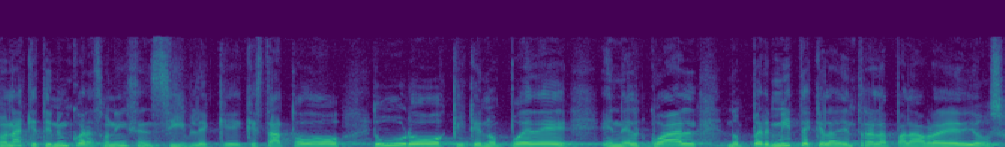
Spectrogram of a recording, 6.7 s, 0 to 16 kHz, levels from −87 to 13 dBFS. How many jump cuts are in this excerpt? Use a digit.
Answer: 2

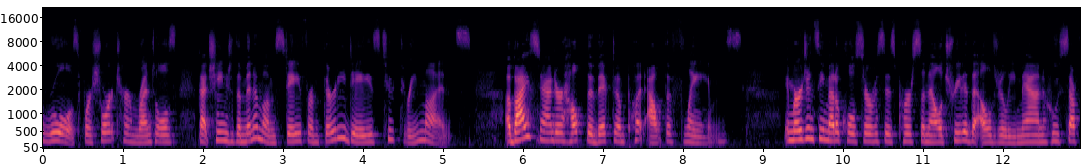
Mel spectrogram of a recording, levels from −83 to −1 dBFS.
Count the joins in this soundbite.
1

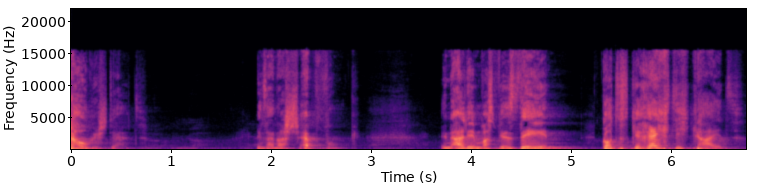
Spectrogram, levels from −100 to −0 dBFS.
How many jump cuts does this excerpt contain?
1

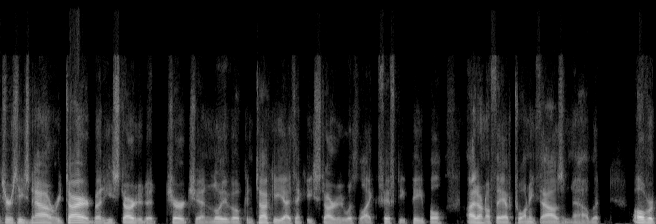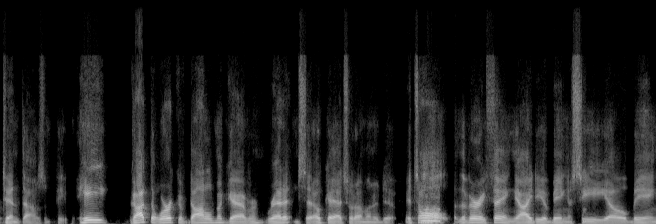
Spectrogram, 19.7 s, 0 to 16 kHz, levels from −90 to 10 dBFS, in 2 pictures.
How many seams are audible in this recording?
1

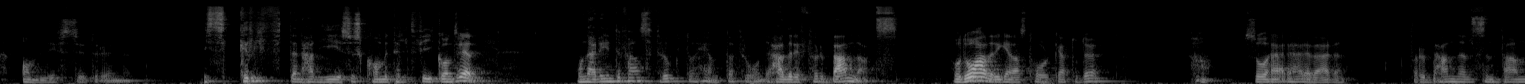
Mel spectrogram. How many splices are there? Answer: 0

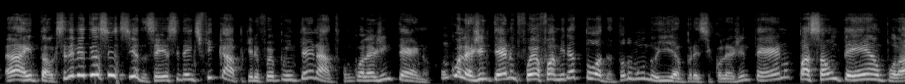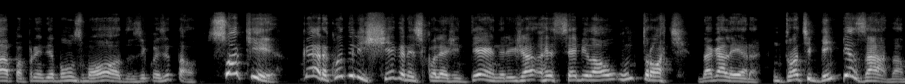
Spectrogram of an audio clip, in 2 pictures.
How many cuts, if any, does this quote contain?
1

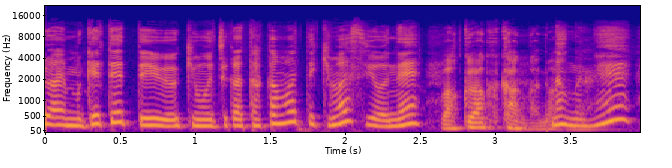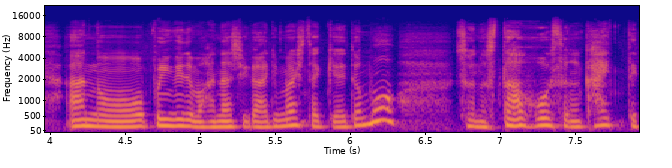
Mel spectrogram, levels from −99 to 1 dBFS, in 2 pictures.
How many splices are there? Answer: 1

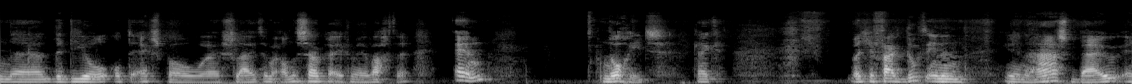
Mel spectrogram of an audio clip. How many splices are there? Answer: 0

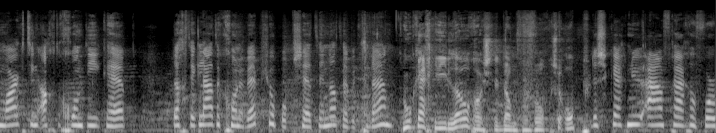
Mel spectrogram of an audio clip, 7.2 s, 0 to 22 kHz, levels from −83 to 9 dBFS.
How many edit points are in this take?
1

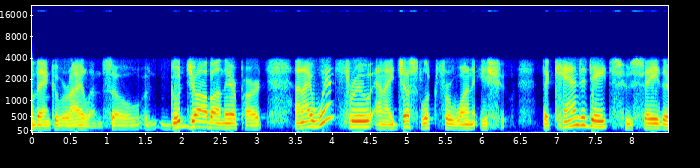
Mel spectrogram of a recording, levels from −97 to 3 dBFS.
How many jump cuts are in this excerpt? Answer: 0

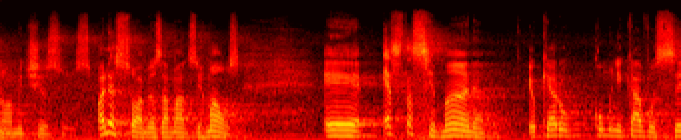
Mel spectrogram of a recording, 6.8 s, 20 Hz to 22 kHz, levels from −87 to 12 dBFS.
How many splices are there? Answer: 0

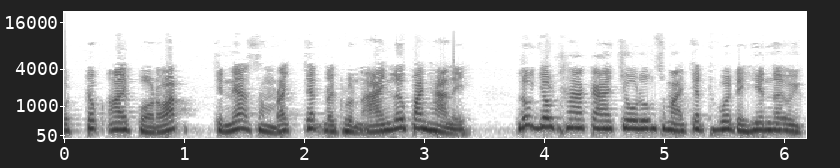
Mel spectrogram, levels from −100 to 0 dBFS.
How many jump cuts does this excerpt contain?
0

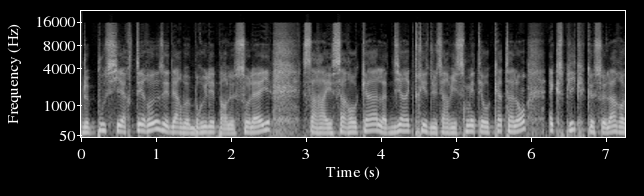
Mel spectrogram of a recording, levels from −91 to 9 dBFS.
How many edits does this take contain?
1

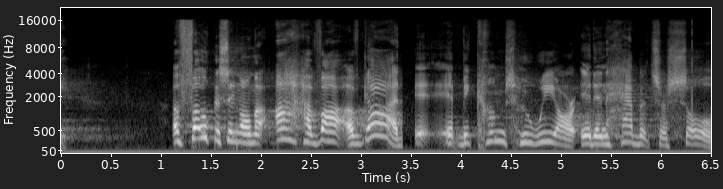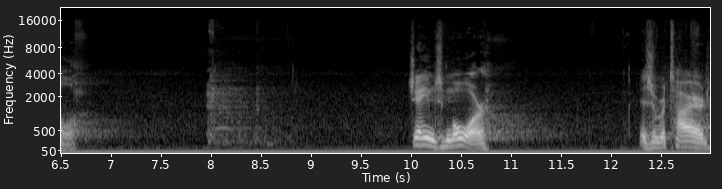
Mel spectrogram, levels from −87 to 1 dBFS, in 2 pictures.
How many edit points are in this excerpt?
1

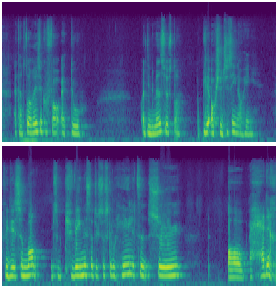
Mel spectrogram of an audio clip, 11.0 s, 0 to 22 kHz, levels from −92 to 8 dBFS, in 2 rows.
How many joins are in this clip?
1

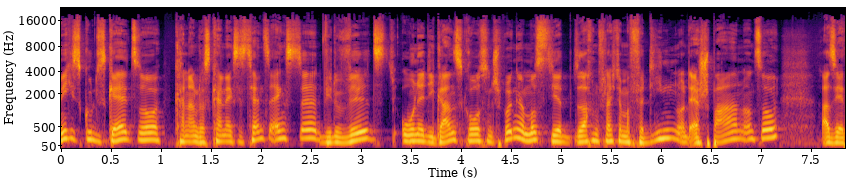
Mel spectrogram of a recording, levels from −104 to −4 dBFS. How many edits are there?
2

